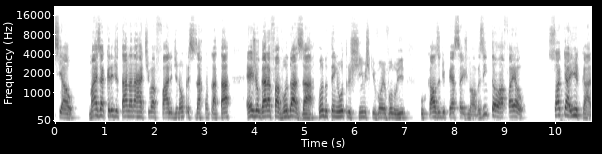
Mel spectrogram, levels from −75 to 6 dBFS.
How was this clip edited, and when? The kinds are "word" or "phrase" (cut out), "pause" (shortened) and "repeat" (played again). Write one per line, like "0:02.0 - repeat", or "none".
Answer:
none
